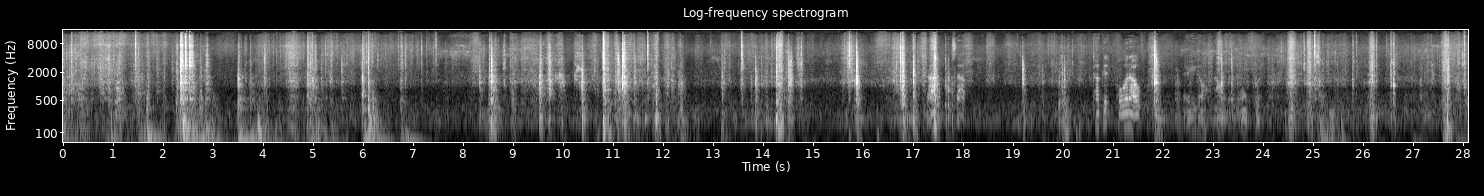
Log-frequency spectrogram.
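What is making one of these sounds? Hands scrape and tap against a wooden board overhead.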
